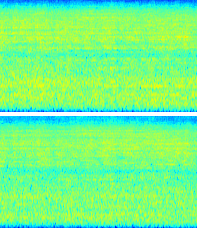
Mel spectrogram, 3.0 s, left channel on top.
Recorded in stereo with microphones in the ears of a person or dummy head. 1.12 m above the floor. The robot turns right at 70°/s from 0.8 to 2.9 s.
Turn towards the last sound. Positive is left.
turn(degrees=-20)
